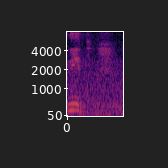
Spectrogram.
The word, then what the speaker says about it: neath: अब ये जो है NEATH, नीथ, तो इसका तो हम प्रोनाउंसिएशन नहीं जानते थे, यहीं रुक जाएंगे।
